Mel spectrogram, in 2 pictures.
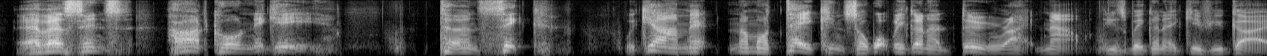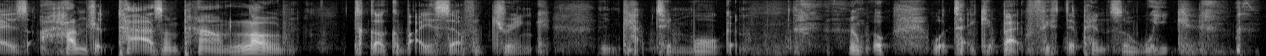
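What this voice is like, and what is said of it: Impression of Rishi Sunak. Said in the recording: “this is my impersonation of Richie Sunak”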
